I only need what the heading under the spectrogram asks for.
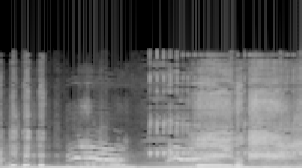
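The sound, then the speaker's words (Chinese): A feral cat meowing at night, a few drawn-out, wavering cries rising and falling in pitch, mixed with people talking. “是只野猫，走吧。”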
